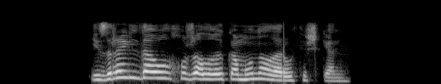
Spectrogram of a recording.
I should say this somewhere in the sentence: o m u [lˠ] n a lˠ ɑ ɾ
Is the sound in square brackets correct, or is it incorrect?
incorrect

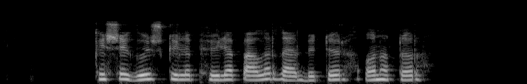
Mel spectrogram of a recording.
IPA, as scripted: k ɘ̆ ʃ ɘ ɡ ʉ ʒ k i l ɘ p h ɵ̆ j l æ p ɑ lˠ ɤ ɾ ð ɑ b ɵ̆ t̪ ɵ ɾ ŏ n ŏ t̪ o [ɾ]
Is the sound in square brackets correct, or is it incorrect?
correct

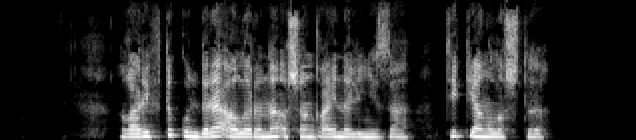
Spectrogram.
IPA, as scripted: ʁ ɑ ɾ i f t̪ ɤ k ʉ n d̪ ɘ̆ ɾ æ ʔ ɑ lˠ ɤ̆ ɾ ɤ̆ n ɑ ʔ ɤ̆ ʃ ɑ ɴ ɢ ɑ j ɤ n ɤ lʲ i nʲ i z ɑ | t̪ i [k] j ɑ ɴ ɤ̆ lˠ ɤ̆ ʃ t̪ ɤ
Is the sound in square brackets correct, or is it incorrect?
correct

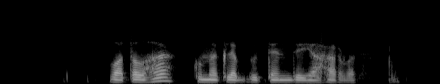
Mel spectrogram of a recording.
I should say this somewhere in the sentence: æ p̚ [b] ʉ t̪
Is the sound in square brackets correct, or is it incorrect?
correct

